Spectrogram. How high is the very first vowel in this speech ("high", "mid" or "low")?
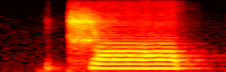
mid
